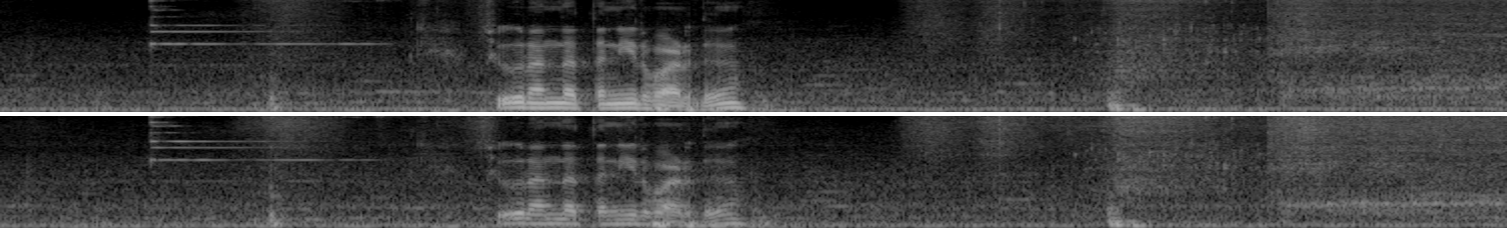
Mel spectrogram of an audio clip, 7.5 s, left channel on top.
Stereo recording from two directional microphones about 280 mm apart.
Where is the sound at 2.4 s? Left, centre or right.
Left.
